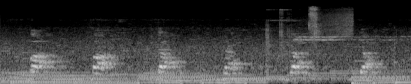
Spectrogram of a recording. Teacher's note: Pasara na may tinig.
